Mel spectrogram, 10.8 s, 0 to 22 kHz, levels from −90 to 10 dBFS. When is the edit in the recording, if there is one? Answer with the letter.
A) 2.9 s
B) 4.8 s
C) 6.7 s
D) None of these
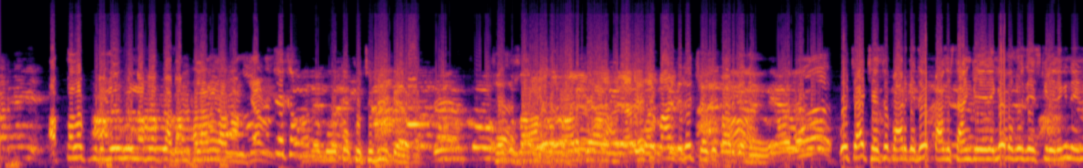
A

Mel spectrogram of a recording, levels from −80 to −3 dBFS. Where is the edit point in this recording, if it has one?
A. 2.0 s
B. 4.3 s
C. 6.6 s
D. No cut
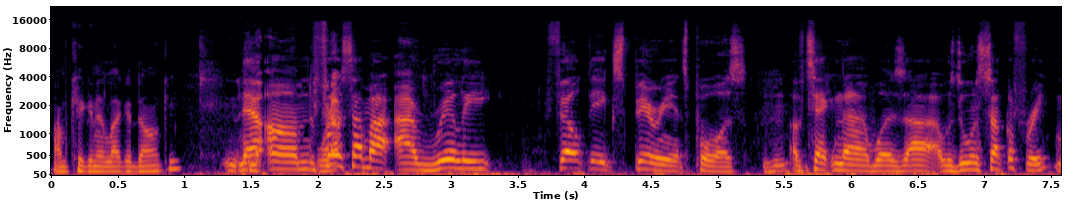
A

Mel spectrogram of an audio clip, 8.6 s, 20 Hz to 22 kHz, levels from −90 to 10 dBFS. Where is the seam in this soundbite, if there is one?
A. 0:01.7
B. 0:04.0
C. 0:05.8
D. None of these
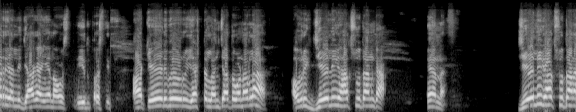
A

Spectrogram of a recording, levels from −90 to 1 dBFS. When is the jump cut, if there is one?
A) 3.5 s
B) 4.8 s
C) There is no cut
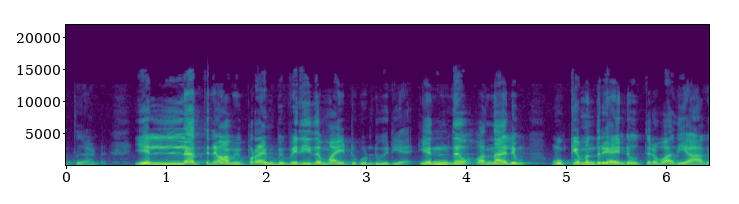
C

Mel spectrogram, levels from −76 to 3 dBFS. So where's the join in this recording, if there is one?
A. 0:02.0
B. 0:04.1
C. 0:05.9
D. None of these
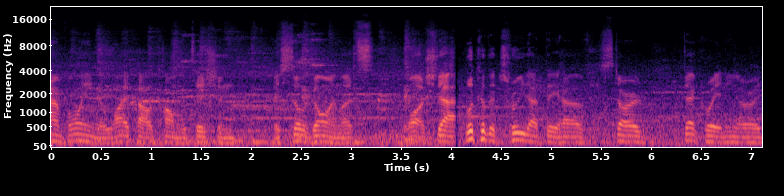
B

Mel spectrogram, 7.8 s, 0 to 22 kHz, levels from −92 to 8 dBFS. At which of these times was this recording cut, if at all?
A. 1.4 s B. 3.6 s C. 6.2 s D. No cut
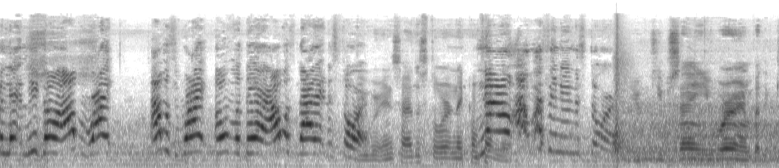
C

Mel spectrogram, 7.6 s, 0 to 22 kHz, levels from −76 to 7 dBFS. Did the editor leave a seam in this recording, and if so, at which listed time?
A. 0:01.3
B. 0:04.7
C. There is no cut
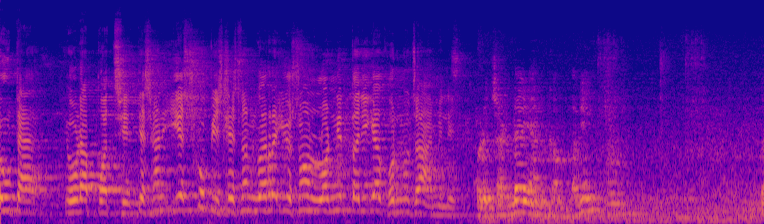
B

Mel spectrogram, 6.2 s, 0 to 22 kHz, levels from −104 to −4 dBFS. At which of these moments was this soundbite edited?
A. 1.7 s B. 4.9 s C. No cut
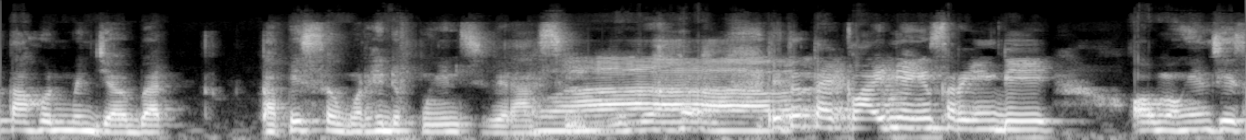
C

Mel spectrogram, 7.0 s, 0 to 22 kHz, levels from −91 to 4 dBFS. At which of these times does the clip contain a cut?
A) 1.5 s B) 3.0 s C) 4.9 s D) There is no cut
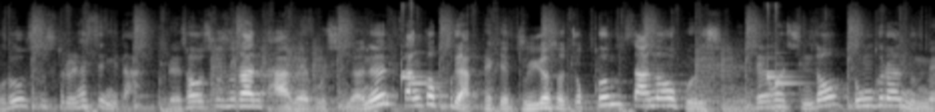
B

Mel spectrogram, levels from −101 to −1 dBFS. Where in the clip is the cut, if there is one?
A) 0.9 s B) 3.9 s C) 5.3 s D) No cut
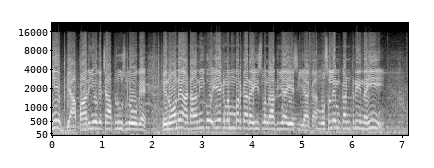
C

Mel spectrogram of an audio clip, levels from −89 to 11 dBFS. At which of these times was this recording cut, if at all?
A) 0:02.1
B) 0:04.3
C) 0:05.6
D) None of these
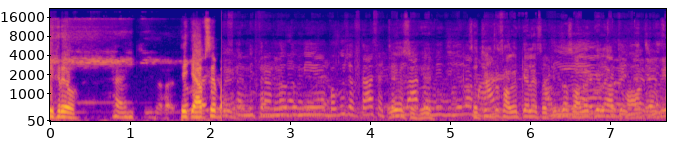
A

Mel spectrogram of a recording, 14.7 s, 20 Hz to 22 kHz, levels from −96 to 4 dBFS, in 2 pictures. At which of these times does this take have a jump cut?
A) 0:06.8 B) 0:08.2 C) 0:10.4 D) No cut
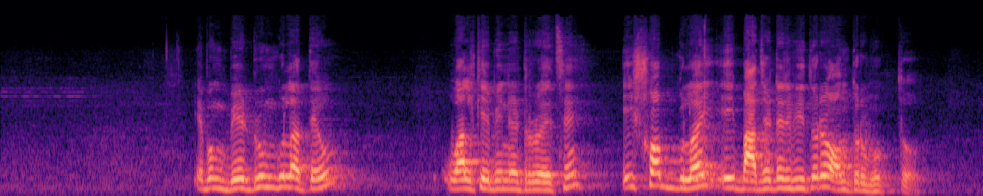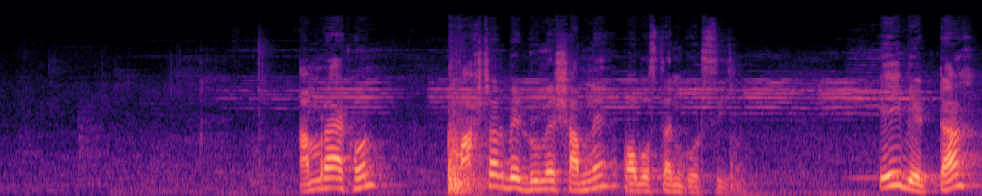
B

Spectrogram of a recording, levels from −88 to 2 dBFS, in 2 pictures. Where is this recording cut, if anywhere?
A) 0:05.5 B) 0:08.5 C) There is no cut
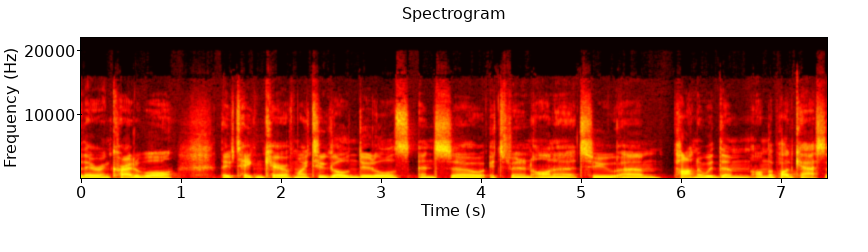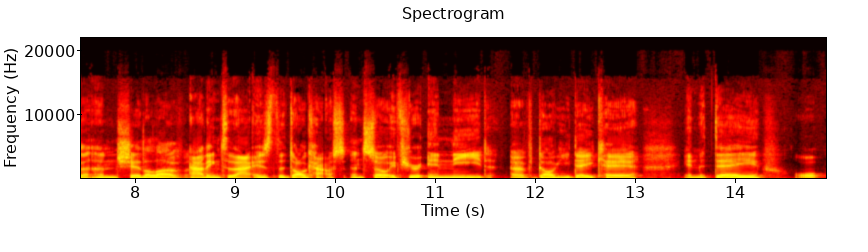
B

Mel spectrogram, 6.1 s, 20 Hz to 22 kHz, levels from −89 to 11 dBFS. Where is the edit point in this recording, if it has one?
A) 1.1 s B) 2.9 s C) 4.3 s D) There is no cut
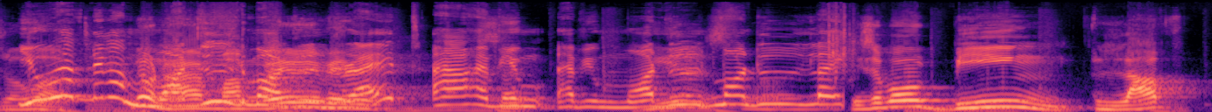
C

